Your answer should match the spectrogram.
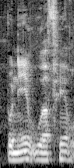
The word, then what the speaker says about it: Boné Uaferro: Bonet Uafero.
